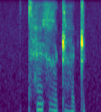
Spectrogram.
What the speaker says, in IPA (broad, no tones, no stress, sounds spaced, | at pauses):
tʰ ɛ̃ x ɣ ɵ ʈ ɦ ə ʈ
